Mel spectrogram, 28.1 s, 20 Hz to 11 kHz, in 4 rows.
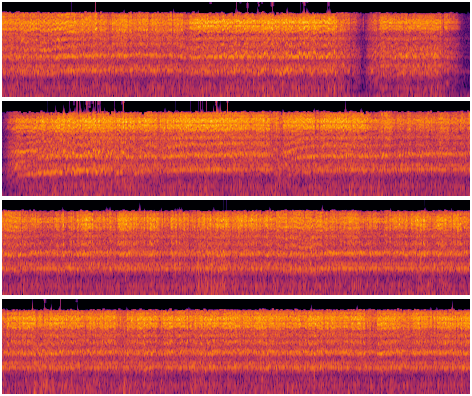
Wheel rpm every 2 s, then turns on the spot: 220, 220, 160, 120, 200, 210, 220, 230, 230, 220, 230, 230, 240, 230.
none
